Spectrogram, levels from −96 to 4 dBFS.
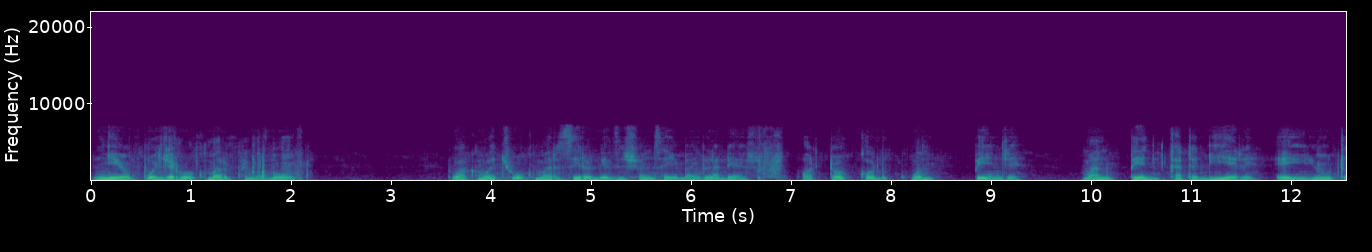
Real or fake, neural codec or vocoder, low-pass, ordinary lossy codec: fake; codec, 16 kHz, 4.8 kbps, FACodec; 7.2 kHz; none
